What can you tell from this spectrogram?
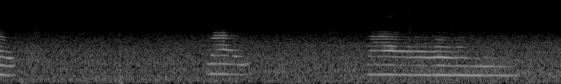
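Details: Cat meowing at a squirrel, giving a short meow followed by a long drawn-out, steady harmonic meow lasting well over a second, with faint background hiss and small clicks.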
